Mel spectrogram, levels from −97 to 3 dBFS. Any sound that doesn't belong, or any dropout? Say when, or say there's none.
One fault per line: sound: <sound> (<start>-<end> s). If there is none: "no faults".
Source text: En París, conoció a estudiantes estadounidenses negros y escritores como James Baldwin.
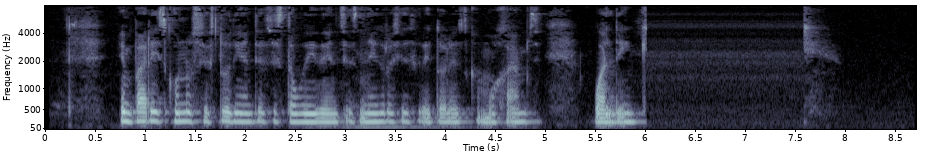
no faults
